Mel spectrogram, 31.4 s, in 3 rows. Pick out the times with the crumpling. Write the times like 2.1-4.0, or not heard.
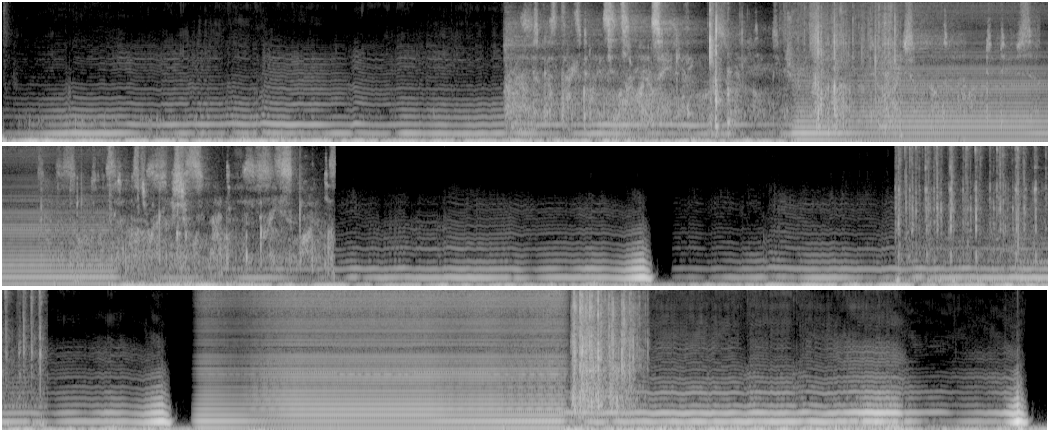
7.0-9.0, 26.6-27.4.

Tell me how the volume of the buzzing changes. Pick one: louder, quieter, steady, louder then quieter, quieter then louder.
louder.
